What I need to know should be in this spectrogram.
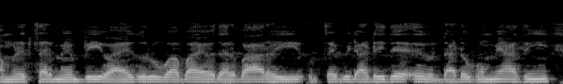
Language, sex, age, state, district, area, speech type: Sindhi, male, 45-60, Madhya Pradesh, Katni, urban, spontaneous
